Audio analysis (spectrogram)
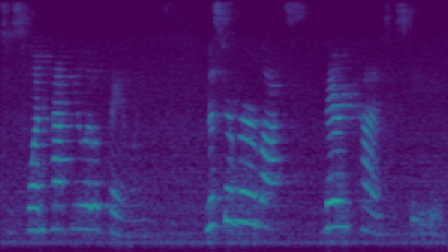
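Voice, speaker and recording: Woman acting a high-voiced, guarded wife, echoey. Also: moderate pace. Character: polite, protective married American woman, gently wry. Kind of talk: radio play acting. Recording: echoey, faintly noisy room.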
